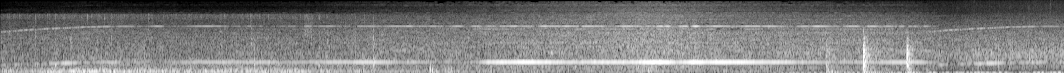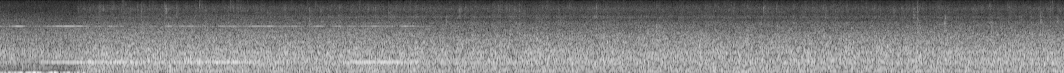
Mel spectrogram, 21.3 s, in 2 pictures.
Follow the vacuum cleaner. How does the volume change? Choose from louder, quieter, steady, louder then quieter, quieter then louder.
louder then quieter.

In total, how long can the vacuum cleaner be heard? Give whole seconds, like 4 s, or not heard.
15 s.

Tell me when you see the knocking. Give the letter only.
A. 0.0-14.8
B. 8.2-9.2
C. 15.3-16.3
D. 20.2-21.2
B.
